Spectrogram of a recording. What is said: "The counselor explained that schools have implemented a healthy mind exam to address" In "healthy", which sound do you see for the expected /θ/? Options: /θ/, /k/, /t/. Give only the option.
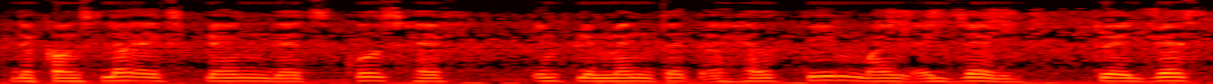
/t/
